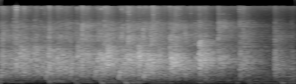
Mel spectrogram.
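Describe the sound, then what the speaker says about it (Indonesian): An audience at a working meeting claps together, a fairly loud, close burst of hand claps with some distinct individual slaps, lasting about three seconds with no talking. "Tepuk tangan buat kita semua."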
